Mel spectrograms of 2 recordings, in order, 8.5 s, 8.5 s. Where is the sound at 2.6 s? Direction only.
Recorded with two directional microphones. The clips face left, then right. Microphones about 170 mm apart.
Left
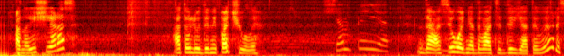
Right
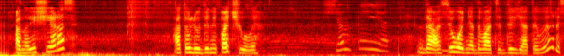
5° left (ahead or behind).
